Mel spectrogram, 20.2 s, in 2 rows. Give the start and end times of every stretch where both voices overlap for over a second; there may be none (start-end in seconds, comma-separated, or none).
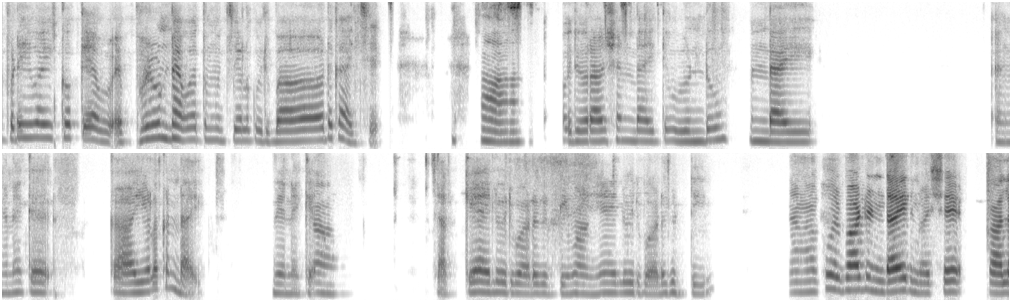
none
